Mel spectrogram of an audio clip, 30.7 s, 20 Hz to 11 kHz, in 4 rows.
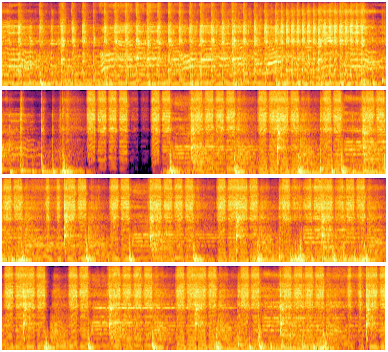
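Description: Music played through a stereo pair of Bang & Olufsen P6 portable Bluetooth speakers. A song fades out about eight seconds in; after a brief silence, another track starts with a strong, regular bass beat.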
